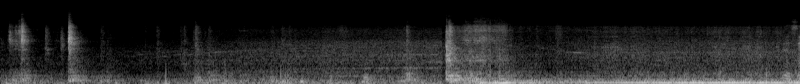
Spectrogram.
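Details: 1938 Ford truck rat rod: some handling noise, then the engine catches quickly and settles into a low, steady idle that climbs slightly; normal healthy start and idle.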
